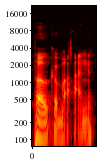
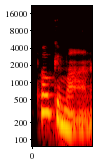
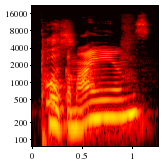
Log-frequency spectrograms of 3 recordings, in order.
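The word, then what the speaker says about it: Pokémon: enough to be like Pokemon or Pokemon. Yeah, like if you say Pokemans, there's no way you think earnestly that it's pronounced Pokemans.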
